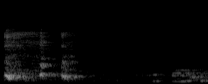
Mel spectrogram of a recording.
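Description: A person coughing, a quick burst of about three coughs, then fading to a faint low voice.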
